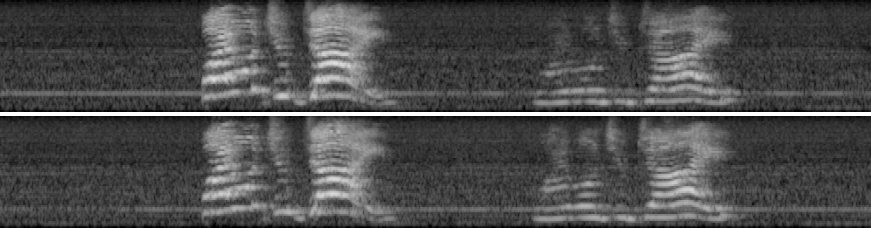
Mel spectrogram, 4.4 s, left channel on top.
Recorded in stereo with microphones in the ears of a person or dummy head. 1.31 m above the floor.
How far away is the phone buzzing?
No phone buzzing in this recording.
